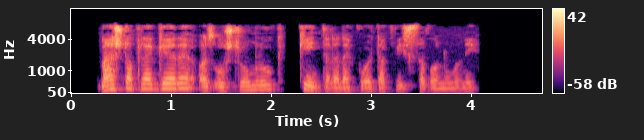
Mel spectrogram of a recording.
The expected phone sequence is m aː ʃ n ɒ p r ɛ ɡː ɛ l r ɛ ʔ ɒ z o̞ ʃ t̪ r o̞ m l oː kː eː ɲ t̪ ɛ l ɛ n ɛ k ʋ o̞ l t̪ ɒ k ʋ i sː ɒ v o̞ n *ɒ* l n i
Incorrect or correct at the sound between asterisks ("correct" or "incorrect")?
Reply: incorrect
